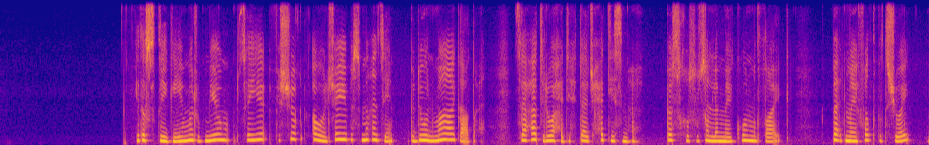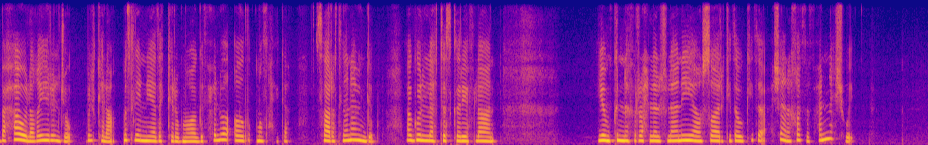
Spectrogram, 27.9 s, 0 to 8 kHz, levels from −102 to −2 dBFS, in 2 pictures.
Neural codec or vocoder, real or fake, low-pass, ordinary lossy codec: none; real; none; none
